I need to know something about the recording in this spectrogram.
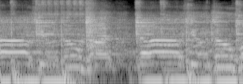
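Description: Live pop concert music over a loud PA: a heavy bass beat under a held melodic line, with a brief drop in loudness a little past halfway.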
